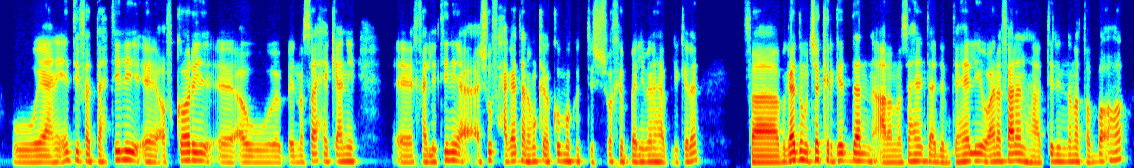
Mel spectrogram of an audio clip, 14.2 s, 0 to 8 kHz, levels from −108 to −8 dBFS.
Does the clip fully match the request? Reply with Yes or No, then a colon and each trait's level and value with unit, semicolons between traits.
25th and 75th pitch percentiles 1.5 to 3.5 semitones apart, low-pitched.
Yes: average, 3.2 semitones; low, 120 Hz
